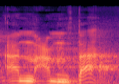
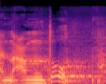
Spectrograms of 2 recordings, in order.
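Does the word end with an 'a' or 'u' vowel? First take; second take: a; u. First: The word ends with an 'a' vowel. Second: The word ends with an 'u' vowel. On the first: The speaker calls it right. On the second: The speaker calls it wrong.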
